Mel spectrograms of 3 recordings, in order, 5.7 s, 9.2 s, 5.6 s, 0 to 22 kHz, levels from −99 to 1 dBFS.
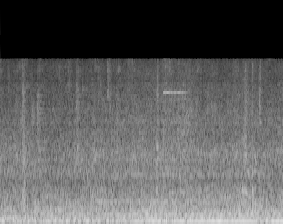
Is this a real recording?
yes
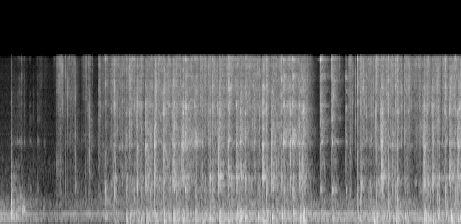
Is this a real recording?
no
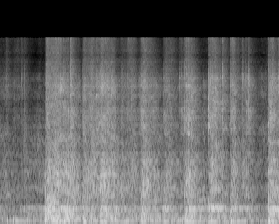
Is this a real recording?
no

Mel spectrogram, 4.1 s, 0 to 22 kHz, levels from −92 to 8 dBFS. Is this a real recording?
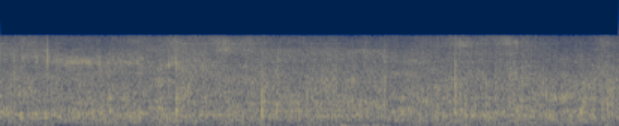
no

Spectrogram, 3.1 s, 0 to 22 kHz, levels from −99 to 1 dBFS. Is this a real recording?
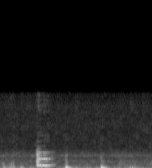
no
